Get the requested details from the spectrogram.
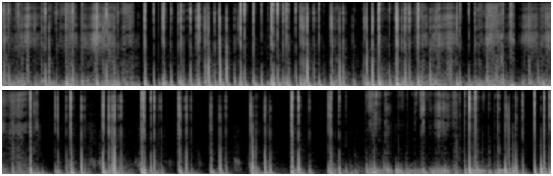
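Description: Long nails scratch the sides and top front face of a large solid block of ice. The result is a dense run of quick, dry, scraping strokes that carry both a low rasp and a bright hiss. The strokes break into shorter bursts with brief gaps in the middle before turning steady again.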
